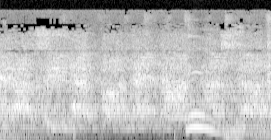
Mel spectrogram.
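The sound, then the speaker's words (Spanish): A large concert crowd, recorded in a fan video from a concert the night before, roars and cheers continuously and loudly, with one sustained voice or whistle rising and falling briefly above the din near the end. “Me sigue mandando más videitos del concierto de anoche.”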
